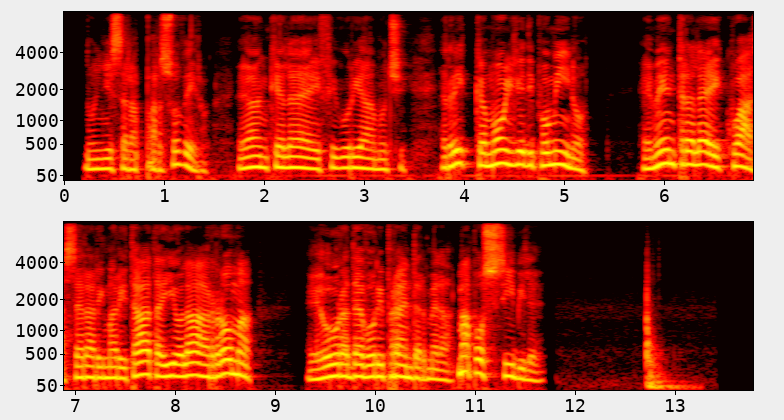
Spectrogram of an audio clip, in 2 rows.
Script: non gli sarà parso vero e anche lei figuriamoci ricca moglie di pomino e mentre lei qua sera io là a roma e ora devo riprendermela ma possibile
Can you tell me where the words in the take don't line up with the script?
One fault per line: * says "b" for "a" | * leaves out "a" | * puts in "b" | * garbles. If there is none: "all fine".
* puts in "rimaritata"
